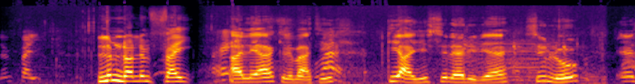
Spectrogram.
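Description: Several cows moo one after another, their long, wavering calls overlapping in a steady, loud chorus with only brief pauses between them.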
